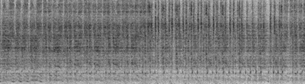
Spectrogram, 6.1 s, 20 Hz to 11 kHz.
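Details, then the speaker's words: 1974 MGB GT, sat unused 29 years, firing order corrected to 1-3-4-2, choke applied: uneven stumbling ragged idle with sputtery firing that won't settle; lost compression on a cylinder and fuel starvation suspected, petrol leaking; rough running, unconfirmed. "yeah it's like starving itself for fuel once it gets going okay uh stop for a second john you know what i'm i'm concerned about the fact that it sounds to me like it's losing compression"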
